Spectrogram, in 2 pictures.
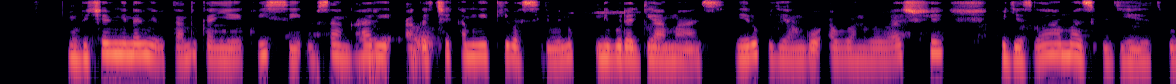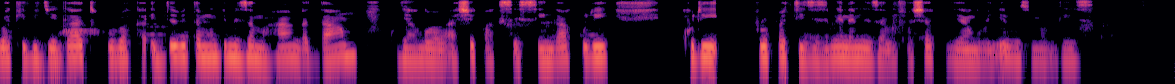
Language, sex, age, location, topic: Kinyarwanda, female, 18-24, Kigali, health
